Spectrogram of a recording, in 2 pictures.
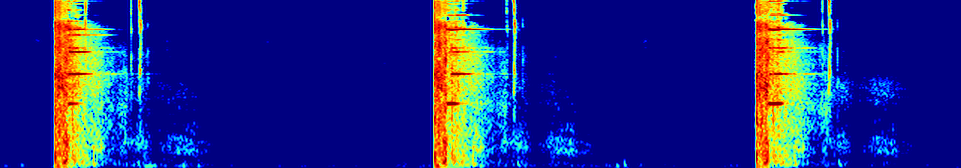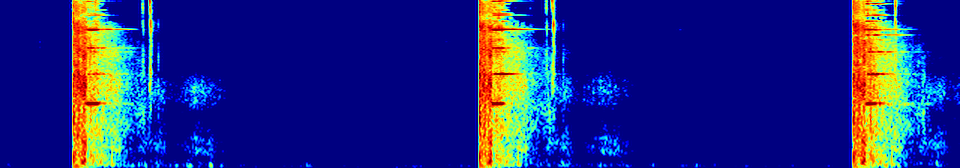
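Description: Colt Python revolver fired single action at a steel plate: six spaced, sharp gunshots, each followed by a ringing metallic clang of the hit and a short decay, with silence between shots.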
